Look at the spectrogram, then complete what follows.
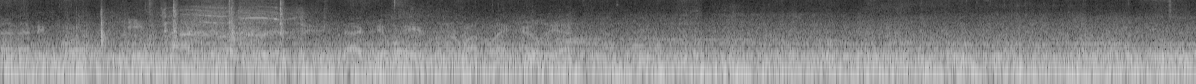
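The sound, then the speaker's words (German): A loud, steady rumbling roar of an airplane braking hard on the runway after touchdown, with a few faint clicks and rattles early on and muffled speech beneath the noise. “So, wir sind gelandet. Dann bremsen wir mal ab.”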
